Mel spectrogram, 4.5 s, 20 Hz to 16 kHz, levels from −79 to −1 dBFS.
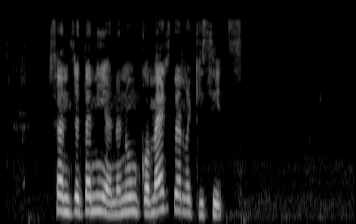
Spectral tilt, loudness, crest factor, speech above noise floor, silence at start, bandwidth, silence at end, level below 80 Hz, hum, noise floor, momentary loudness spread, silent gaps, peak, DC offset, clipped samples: -4.5 dB/octave; -30 LUFS; 20 dB; 37 dB; 0.65 s; 11.5 kHz; 1.45 s; -80 dBFS; none; -67 dBFS; 7 LU; none; -14 dBFS; under 0.1%; under 0.1%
